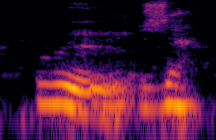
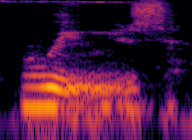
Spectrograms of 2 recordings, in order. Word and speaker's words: rouge: word for red is whoosh there we go rouge this one's pretty easy easy there's not many there's no like strange french pronunciation sounds it's pretty simple it's just rouge and then the next color is orange and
